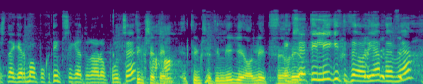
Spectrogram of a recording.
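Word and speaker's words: Oropouche: Ο παγκόσμιος ιός που απειλεί και αφού ρώτησα και φίλους Ισπανόφωνους λέγεται οροπούτσε.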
